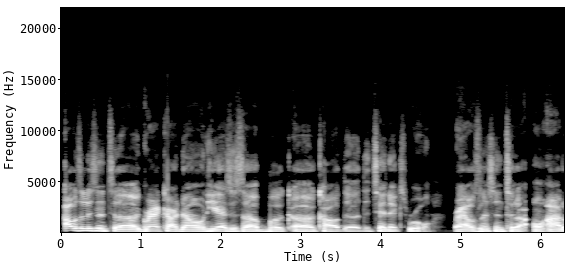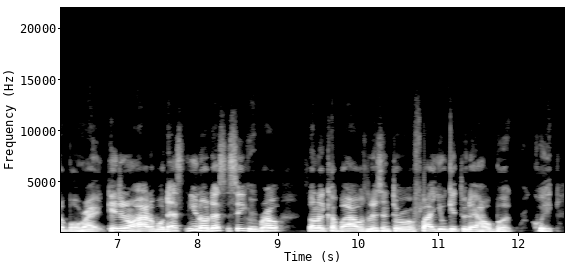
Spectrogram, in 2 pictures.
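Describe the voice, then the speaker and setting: High-pitched man ranting, profane and animated. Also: fast, no room sound, clean studio sound. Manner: animated, profane, sings song lyrics mockingly. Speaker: commentator. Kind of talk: comedic rant to camera.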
